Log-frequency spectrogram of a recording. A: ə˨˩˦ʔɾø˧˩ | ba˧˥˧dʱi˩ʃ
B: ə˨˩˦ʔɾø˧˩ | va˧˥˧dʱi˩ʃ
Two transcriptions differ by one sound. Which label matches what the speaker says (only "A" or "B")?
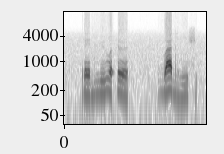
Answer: A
